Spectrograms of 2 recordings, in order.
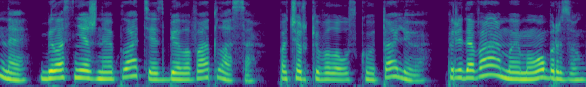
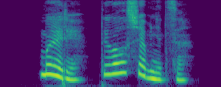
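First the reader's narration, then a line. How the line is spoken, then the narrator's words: Breathless exclamation. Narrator (Russian): Выдохнула я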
